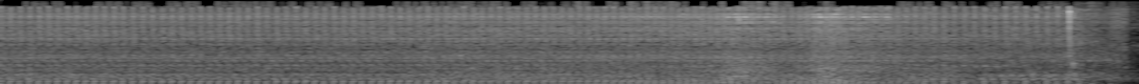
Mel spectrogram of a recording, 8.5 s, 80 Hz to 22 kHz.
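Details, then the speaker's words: Honda Scoopy 2019 fuel-injected scooter: intermittent ragged stumble at low rpm as the throttle first opens, despite ECM reset and TP setting already done; cause not yet found. "ya suaranya ketika awal gas ada sedikit brebet kadang kala terjadi kadang ndak"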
